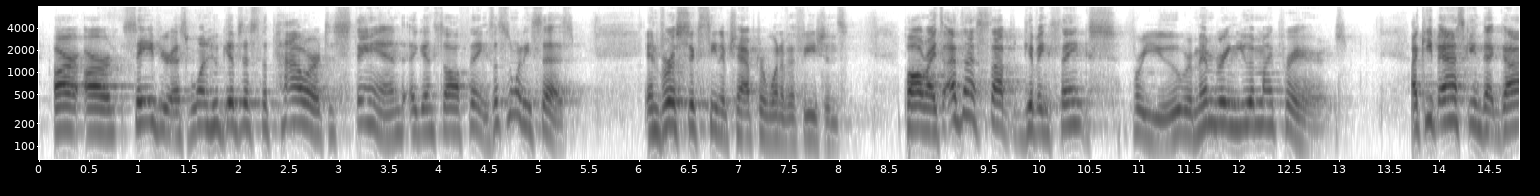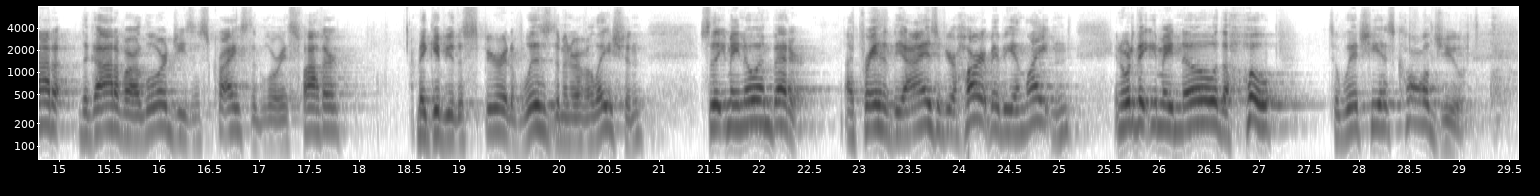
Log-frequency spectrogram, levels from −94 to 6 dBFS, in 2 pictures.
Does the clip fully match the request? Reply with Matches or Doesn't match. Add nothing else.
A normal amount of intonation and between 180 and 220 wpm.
Matches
